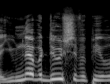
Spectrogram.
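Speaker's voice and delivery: high, loud quoted complaint; mock complainers. Imitating people who attack good deeds, mock complaint. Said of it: "there's people that say".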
